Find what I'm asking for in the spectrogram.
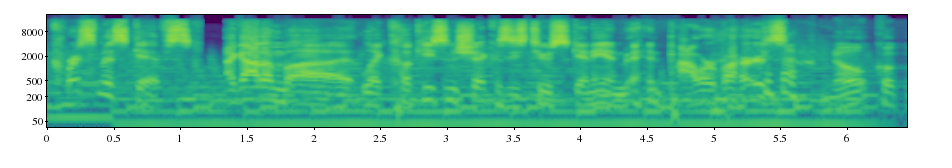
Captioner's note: laughs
